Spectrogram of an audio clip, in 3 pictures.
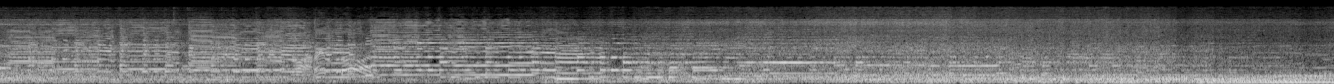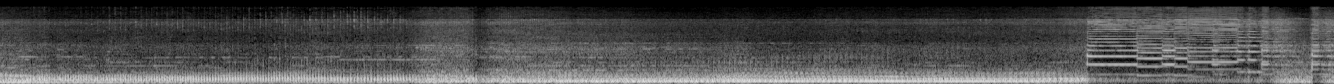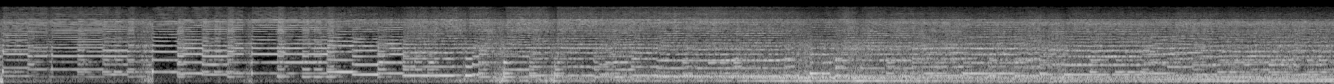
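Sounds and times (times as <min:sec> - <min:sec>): multi-tone musical horn: 0:00.0 - 0:14.6, 0:24.2 - 0:40.0
low vehicle rumble: 0:00.0 - 0:27.2, 0:28.0 - 0:40.0.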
